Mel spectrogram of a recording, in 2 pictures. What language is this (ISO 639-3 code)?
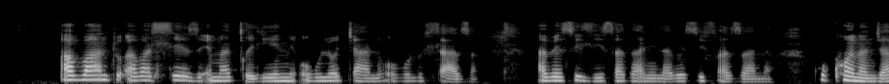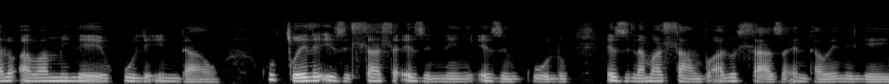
nde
